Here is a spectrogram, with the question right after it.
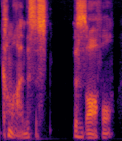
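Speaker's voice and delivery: ordinary talk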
